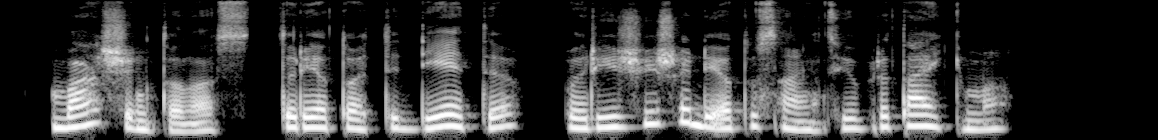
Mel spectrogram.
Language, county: Lithuanian, Telšiai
